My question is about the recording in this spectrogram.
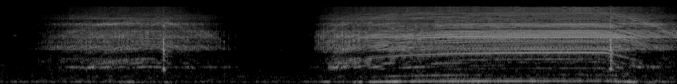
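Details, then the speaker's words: Vintage three-quarter-size Singer 128 sewing machine motor run briefly after rewiring: high whirring spin-up, cut-off, then a steady even pitch. The motor operates properly. "not sure if you can hear it but it is roaring to life"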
